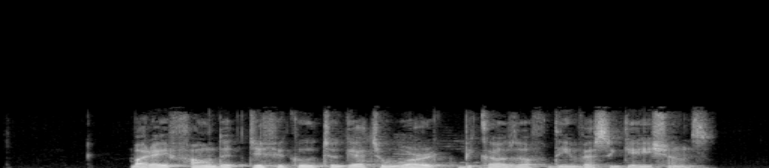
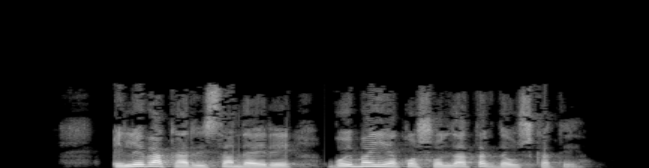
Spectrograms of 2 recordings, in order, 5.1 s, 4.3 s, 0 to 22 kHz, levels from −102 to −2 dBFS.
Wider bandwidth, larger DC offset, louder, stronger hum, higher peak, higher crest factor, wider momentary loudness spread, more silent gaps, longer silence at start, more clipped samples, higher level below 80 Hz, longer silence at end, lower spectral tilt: second, 7.8 kHz vs 11.5 kHz; neither; second, -23 LUFS vs -19 LUFS; neither; second, -6 dBFS vs -2 dBFS; about the same, 18 dB vs 18 dB; second, 7 LU vs 14 LU; neither; first, 0.9 s vs 0.75 s; neither; first, -50 dBFS vs -64 dBFS; about the same, 0.4 s vs 0.5 s; about the same, -6.5 dB/octave vs -5.5 dB/octave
